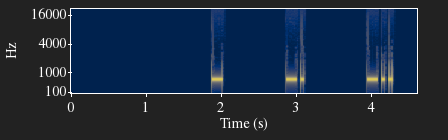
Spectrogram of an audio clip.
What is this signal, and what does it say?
Morse code, heard as a keyed tone, about 25 wpm, spaced as for 9 wpm, 700 Hz. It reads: TND
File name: Lesson 14e - Number 2 - Three Characters 25wpm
